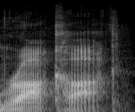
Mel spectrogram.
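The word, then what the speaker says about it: Rawk Hawk: So we got a mail from Rockhawk.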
